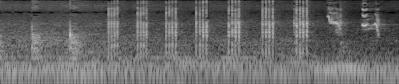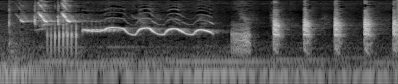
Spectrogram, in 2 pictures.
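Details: A Javan myna sings in a training and lure recording for myna birds. Evenly spaced ticking notes lead into a long warbling, wavy whistle, then more sharp ticks over a low background rumble.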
